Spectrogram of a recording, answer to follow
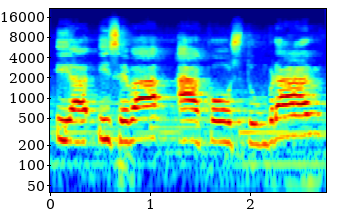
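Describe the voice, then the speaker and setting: A woman's voice: a little high, fairly even intonation, slow, roomy sound, music in the background. A woman preacher giving an emphatic sermon and asking her congregation questions. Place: church hall.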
